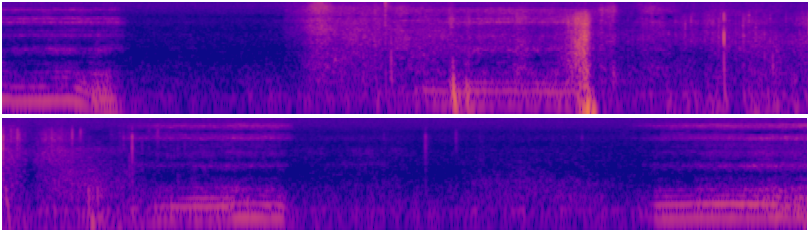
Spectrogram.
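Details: Adult man (husband) asleep: low, rumbling snores recurring on the in-breath, with quieter breathing and small room noises between: ordinary snoring.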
